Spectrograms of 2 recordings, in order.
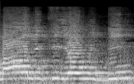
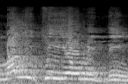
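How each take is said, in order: First: The first vowel of maliki is drawn out long. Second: The first vowel of maliki is said short. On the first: "একটা হচ্ছে মার মধ্যে টান হবে" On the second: "আর একটা হচ্ছে টান হবে না"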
